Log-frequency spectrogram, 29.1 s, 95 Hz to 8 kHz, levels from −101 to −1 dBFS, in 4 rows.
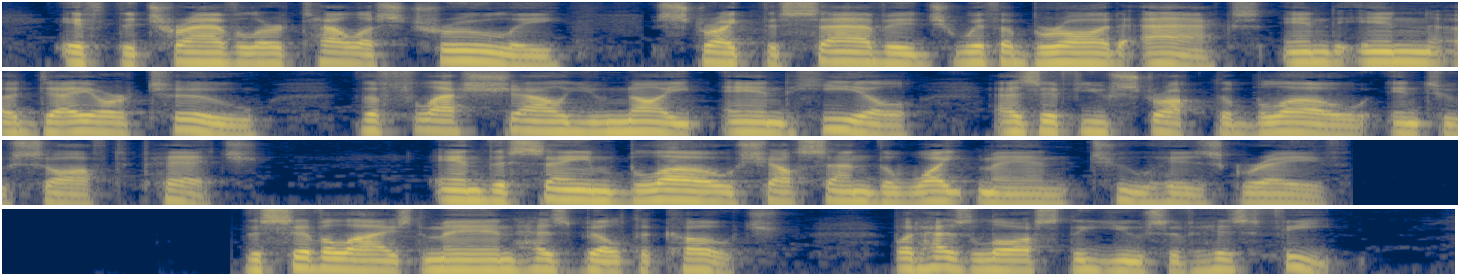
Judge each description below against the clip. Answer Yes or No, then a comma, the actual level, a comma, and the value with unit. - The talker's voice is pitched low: Yes, low, 125 Hz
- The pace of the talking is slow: Yes, slow, 125 wpm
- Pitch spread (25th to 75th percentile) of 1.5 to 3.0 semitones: Yes, narrow, 2.4 semitones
